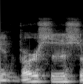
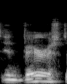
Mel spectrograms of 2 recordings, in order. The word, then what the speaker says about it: Enverus: I want to say Inversus or in, it just Enverus doesn't roll off my tongue. – Yeah, one of the easiest ways to remember it is it rhymes with embarrass.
